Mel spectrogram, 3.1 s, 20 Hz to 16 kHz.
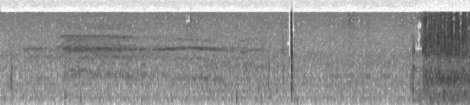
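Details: Paso Fino filly born 3/10/08, sired by Imponente de La Libertad: a faint, steady, tonal whinny held for about a second, followed by a sharp click and a loud rushing burst of noise at the end.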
